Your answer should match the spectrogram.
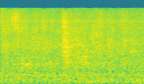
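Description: Faint steady hiss with no speech: room tone picked up by the courtroom microphones.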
